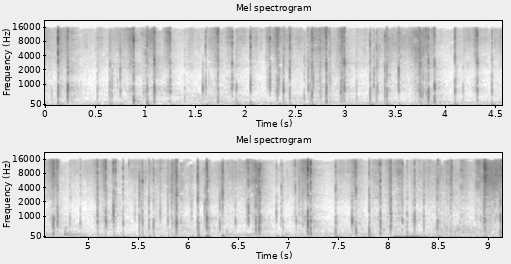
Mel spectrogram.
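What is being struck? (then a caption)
Small zippered hard-shell faux leather case. Long pink nails scratch along the face and edges of a small black faux leather zippered hard-shell case, hollow and held upright. A quiet, steady stream of rapid, dry scratches and clicks sounds crinkly and bright, with a faint low rumble underneath.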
